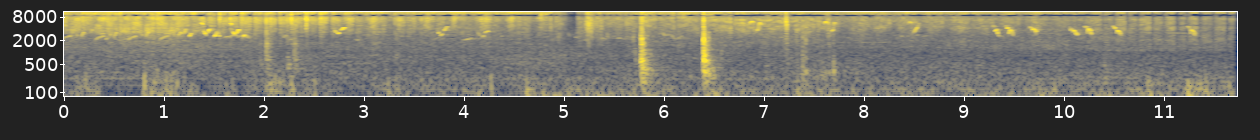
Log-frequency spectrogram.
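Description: Small birds chirping faintly in short clusters in the background, over low, uneven rubbing and handling noise. Two sharp clicks come about six seconds in.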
